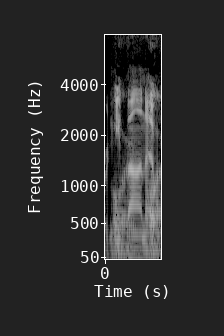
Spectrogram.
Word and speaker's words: nibbana: Pseudo-nirvana, or nibbana would be the Pali pronunciation.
